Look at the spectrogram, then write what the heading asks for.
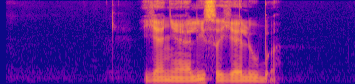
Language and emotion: Russian, neutral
